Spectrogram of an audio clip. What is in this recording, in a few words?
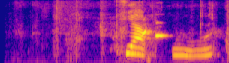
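"dance", Mandarin Chinese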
